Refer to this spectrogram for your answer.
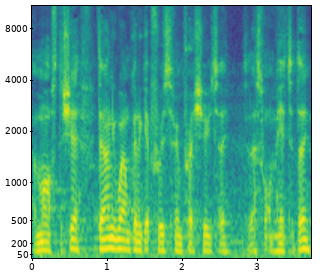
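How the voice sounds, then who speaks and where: A fairly low-pitched man with fairly even intonation amid noticeable background noise. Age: 30s. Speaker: cooking contestant. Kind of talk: interview.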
